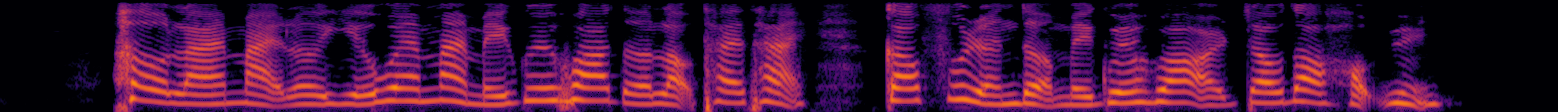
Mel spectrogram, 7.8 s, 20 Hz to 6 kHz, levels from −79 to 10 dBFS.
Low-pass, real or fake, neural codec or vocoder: 5.4 kHz; real; none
